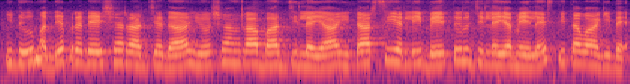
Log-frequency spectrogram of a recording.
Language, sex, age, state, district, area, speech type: Kannada, female, 60+, Karnataka, Bangalore Rural, rural, read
